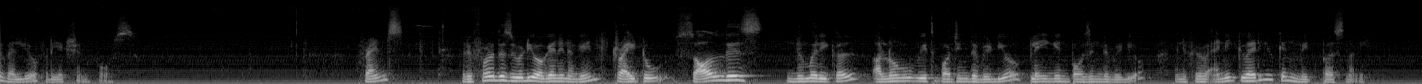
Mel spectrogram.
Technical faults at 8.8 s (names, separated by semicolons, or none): none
